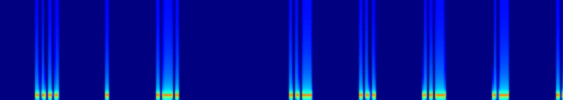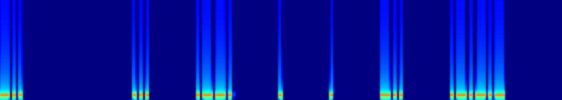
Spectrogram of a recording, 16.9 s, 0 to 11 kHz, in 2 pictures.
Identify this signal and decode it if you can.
Morse code, heard as a keyed tone, about 25 wpm, spaced as for 10 wpm, 600 Hz. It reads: HER USUAL SPEED.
